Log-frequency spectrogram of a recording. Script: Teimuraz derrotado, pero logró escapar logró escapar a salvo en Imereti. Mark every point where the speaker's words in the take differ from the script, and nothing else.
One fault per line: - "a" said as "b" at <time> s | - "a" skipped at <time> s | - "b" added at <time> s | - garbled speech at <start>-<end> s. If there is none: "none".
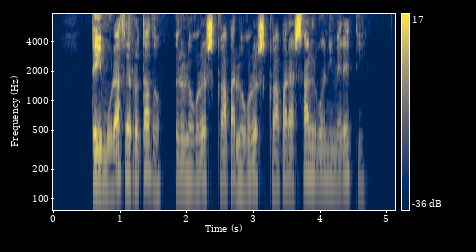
none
